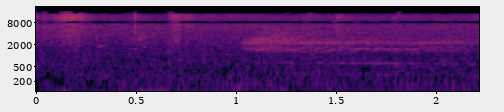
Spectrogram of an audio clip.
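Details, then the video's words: Zwartbles ewes in a field on a regenerative farm in County Kilkenny, Ireland, chatty as their field is checked; a single drawn-out, harmonic bleat rises in after a second and holds steady, over low rumbling background noise. "Ewes all very chatty as I check their field"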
